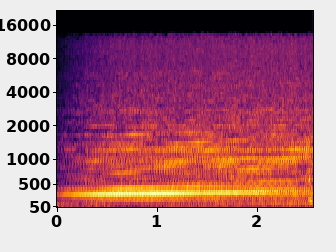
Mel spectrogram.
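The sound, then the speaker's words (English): A loud race car engine revs steadily and climbs in pitch as the car accelerates on a track with no other cars, the driver unable to get into second gear, a continuous sustained roar with strong harmonic whine and no speech. “Can't get into second gear. Driving the car.”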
